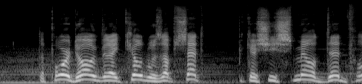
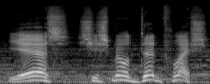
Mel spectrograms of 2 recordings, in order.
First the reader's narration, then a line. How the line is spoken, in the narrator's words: replied Dorda gloomily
